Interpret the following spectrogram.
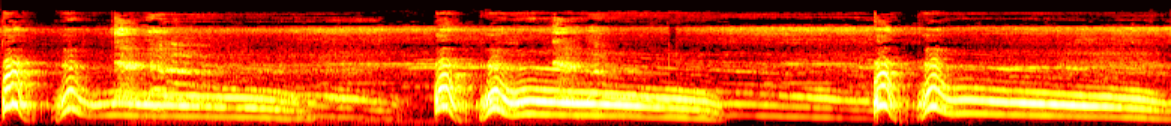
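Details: Pet Chihuahua howling on hearing bells: three howls, each opening with sharp rising yelps and sliding into a long, falling, quavering wail, spaced about three seconds apart, over a faint steady high ringing.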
